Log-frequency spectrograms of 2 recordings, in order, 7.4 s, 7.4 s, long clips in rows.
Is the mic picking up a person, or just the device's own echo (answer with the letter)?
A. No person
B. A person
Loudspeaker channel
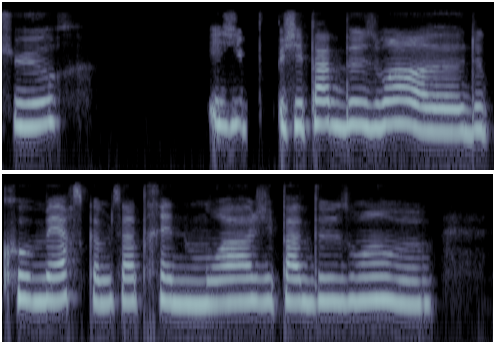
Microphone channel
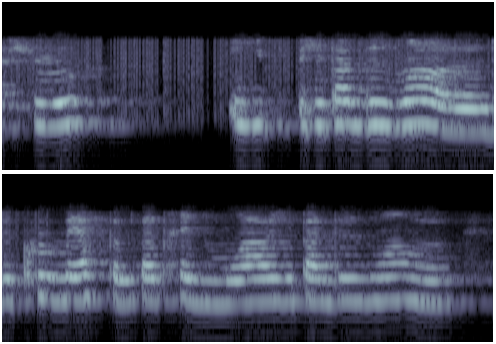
A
